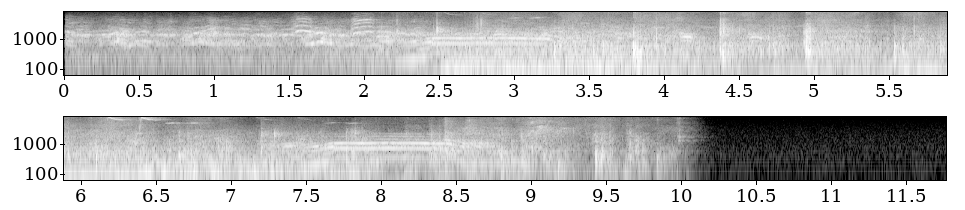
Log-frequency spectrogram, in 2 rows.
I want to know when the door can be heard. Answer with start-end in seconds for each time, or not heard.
2.5-4.1, 7.8-8.8.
